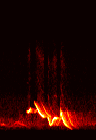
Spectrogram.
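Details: A Common Rosefinch at a Russian forest edge gives one short, clear whistled phrase of slurred notes that swoop up and down, lasting under a second, over a faint background hiss.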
